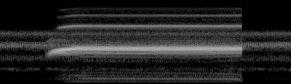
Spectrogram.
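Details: A single harsh, steady buzz of roughly two seconds from a Fowler's Toad of Tennessee, the bursting call likened to an alarm clock or crying baby, heard against quieter calling frogs.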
